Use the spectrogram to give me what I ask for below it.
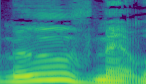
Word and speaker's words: MVMT: Trav, I want to tell you about Movement Watches. – Okay. – It's MVMT, but it's pronounced movement because it's hip and it's now and it's fashionable.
